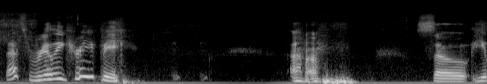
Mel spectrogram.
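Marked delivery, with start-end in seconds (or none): 0.1-1.3 high, creeped-out squeak; a high, creeped-out little yelp; squeaky creeped-out. Retold or imitated. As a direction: squeal it like a weirded-out critter. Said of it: "And it's like".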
